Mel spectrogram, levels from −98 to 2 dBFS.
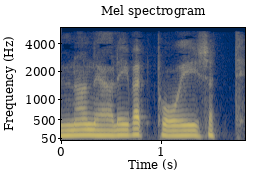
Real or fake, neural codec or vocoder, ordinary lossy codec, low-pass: fake; codec, 16 kHz, 1 kbps, X-Codec, WavLM features, trained on Multilingual LibriSpeech; MP3, 32 kbps; 5.4 kHz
